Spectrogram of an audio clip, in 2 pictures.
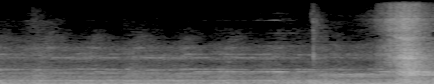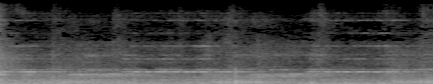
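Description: Faint background music with a steady low hum, and one short hissing burst about four seconds in, as the chest press is pushed out.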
